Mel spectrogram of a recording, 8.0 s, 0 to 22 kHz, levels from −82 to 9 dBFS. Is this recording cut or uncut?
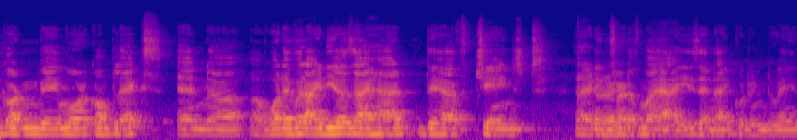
uncut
